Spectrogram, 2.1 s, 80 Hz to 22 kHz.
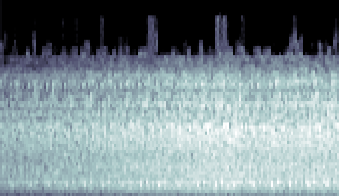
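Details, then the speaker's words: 2010 BMW 528i 3.0L with code P0305: it runs rough, and unplugging the cylinder 5 coil makes the misfire worse while cylinder 2 shows no change. This traces the misfire to cylinder 5 and a failed ignition coil. "So let's go over here and disconnect number 5. Watch, let's see what happens. Oh, that misfire got worse."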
